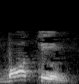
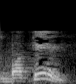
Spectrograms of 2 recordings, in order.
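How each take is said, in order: First: The first vowel is a rounded 'o' sound. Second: The first vowel is an open 'a' sound. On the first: This is the pronunciation of another old tradition. "they argued it should be Botim" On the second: This is the modern Hebrew pronunciation. "in modern Hebrew it's Batim"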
